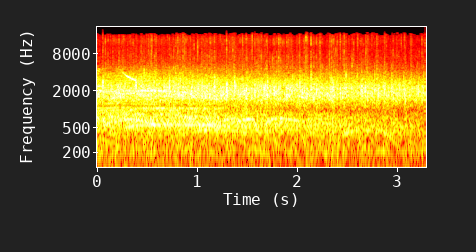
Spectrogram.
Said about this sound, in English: How many people here over 40? Raise your hands. Amazing. Let's clap it up for the over 40 crowd.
